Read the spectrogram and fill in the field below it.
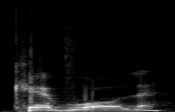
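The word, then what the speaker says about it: che: Se puede decir ¿qué vuole? Que se escribe CH.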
